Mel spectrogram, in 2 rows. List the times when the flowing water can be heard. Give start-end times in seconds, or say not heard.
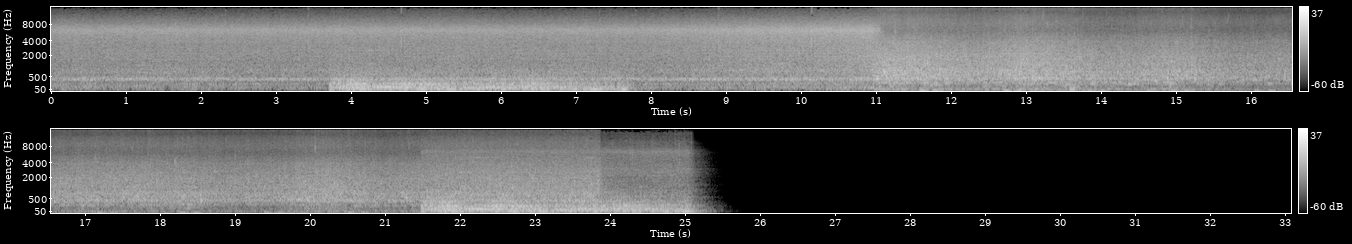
0.0-23.9.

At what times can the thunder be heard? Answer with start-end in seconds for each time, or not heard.
3.7-7.8, 21.4-25.1.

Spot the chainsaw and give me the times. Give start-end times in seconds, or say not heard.
not heard.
